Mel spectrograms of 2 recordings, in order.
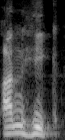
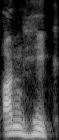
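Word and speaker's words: আহ্নিক: কি বলেছি এটা হচ্ছে আনহিক এটা হচ্ছে উচ্চারণ যখন যে হ এর সঙ্গে ন থাকে যেমন এখানে তো আছে দন্তন্য হ এর সঙ্গে যদি মূর্ধন্য ন থাকে তাহলে হচ্ছে আমরা কি করব উচ্চারণটা এভাবে করব আনহিক বনহী পূর্বানহ অপরাণহ মধ্যানহ এটাই এটাই বুঝিয়েছি হ্যা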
